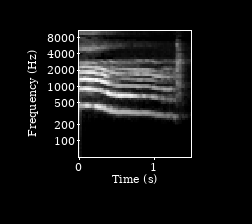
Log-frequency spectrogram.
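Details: Dog presented as a talking dog giving one drawn-out howl-like vocalisation: a smooth, clear tone sliding slightly downward over about one and a half seconds, ending in a short breathy rasp.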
